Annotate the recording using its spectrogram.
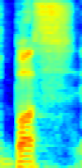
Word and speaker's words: Baz: Yeah, it's Bus. It's Bus. – Oh, okay, well there you go. – Like the thing that you ride on. – Yeah. – Is a bus. It's pronounced that way.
